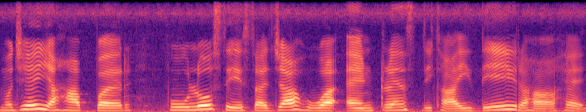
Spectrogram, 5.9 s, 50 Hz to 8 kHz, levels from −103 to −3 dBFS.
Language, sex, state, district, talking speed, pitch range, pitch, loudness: Hindi, female, Madhya Pradesh, Katni, 125 wpm, 185-225 Hz, 195 Hz, -17 LUFS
